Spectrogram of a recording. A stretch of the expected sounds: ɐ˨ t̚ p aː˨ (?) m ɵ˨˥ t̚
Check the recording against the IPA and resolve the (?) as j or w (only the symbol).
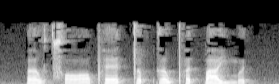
j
